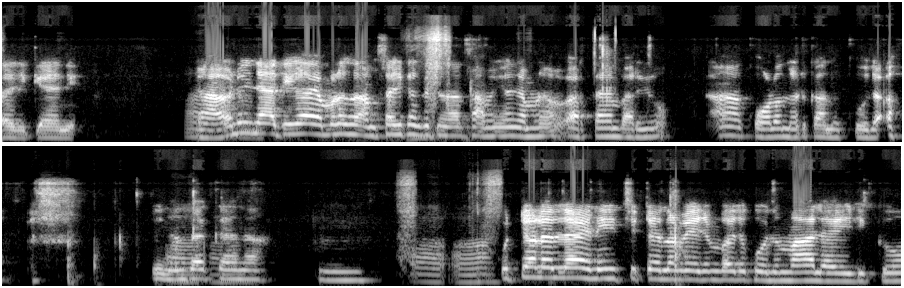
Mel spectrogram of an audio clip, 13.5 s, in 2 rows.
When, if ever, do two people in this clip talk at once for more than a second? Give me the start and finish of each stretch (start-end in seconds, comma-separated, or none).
none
